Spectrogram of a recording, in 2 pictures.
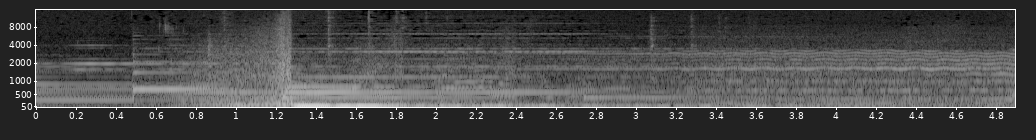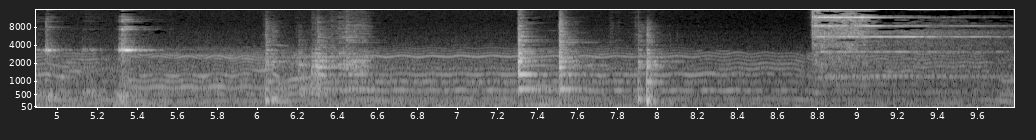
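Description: A doorbell, rung by the postman, rings with sustained, chiming tones, followed by a series of sharp metallic dings at irregular intervals. It is clear, with no voices.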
